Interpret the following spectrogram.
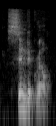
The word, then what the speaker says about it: Cyndaquil: me the phonetic spelling cyndaquil as in cinder and quill I guess cyanide yes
